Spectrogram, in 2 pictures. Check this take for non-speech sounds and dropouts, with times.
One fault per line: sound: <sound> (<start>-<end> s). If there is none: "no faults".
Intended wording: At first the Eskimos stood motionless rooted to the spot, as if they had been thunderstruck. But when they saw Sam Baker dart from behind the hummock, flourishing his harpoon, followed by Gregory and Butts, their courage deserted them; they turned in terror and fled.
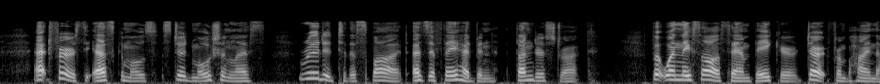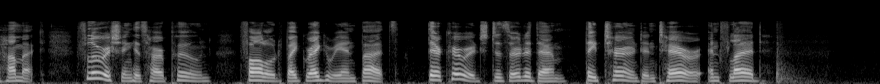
sound: thud (16.6-17.1 s)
